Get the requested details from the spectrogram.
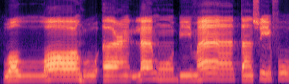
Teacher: Jadi pendek semuanya. Bima, ma panjang 2 ketukan karena ada alif diawali dengan fathah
